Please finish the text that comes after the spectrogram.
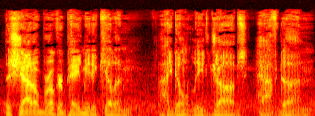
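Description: A man voicing a huge, ruthless alien mercenary in a video game, deep and gravelly, blunt and menacing. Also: big pitch swings, normal speed, sharp tone, slight background noise, full character voice. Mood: grim, menacing.

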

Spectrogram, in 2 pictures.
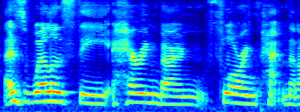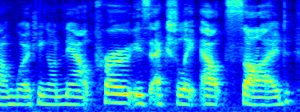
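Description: A woman's voice: on the low side, fairly even intonation, unhurried. A woman with a stuffy cold, rambling through casual commentary over her Minecraft gameplay with lots of fillers and restarts. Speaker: Minecraft let's play host.

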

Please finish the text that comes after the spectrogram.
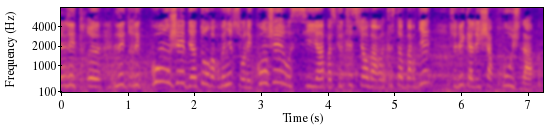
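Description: A woman in her forties from France, speaking in an impassioned, indignant street interview with rapid rhetorical questions, recorded outdoors on a city street with a close handheld camera. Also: sits high. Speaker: protester. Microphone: handheld camera close to face. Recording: loud street crowd and traffic noise. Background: crowd chatter, traffic.

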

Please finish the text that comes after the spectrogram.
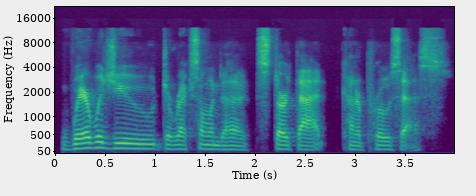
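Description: A man in his thirties hosting a podcast, asking measured questions with some "uh" restarts, into a studio mic in a home room. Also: on the low side, a little mellow. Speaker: podcast host. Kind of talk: interview questions. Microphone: studio mic with headphones.

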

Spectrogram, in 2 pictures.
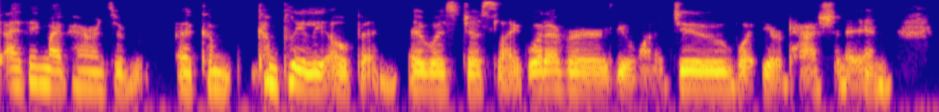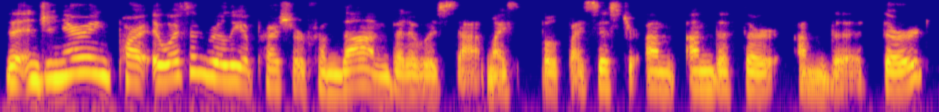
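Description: A middle-aged woman from Taiwan speaks slowly and reflectively, with frequent restarts. Her voice has a gravelly, husky texture. The call audio sounds dry and slightly dull. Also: low-pitched, no room sound. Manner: thoughtful, many restarts and soft trailing fillers. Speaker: architect guest. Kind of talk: reflective interview answers. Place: home room with bookshelves, remote call.

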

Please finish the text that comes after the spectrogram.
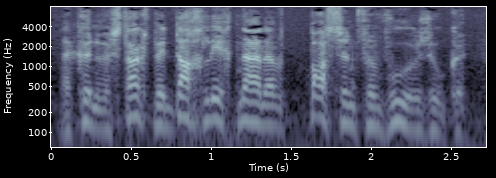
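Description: An actor playing a gruff, hard-nosed criminal who takes charge, brusque and sardonic, in a Dutch radio play. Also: male voice, medium pitch, animated, fast talker, exaggerated voice. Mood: commanding. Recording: sharp old radio recording with clicks.

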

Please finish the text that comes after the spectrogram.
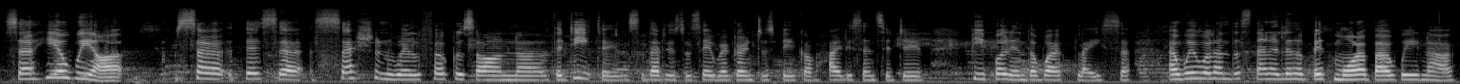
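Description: A woman's voice: medium pitch, steady tone, measured pace. A woman introducing a conference panel session at a table mic, talking hesitantly with fillers. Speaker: session moderator. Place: conference hall.

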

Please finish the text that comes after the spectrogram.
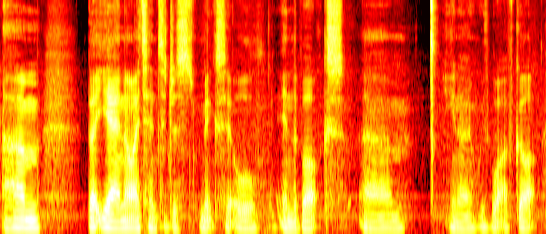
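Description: Gravelly man talking shop in his studio. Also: on the low side, moderate pace, slight background noise. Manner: relaxed and explanatory, with frequent ums and restarts. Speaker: music producer hosting a live stream. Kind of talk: casual live-stream track breakdown. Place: home music studio with keyboard and computer. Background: faint synth music from the session.

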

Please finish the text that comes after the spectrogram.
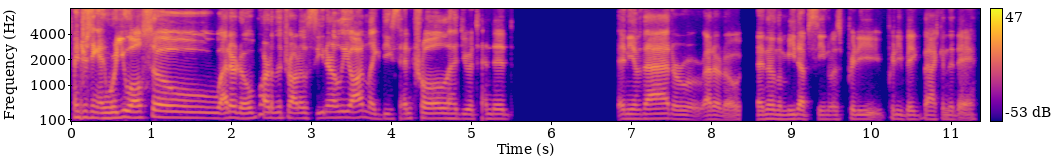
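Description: A man's voice: mid-range voice, level tone, a little fast, creaky. A man in his thirties hosting a casual live interview over a video call, chatty and upbeat, often restarting his sentences. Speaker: podcast host. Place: home studio. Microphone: studio mic on a boom, seen in frame.

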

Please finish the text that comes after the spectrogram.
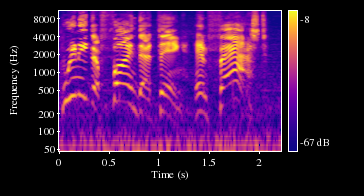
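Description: Cartoon hedgehog hero, youthful, very high for a male, cocky, breezy, animated delivery, game cutscene. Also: unhurried, full character voice. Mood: determined. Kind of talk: animated video game acting.

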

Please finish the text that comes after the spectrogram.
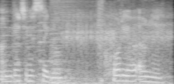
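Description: Witty ship AI, female, crisp reports over score music, voiced by a woman. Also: fairly low pitch, steady tone, moderate pace, natural voice, rough recording. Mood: dry. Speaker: ship's AI. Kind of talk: video game cutscene acting.

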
